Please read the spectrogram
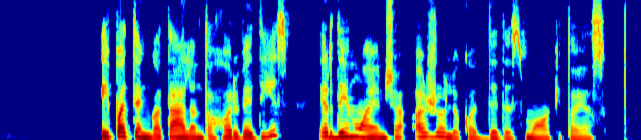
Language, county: Lithuanian, Klaipėda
